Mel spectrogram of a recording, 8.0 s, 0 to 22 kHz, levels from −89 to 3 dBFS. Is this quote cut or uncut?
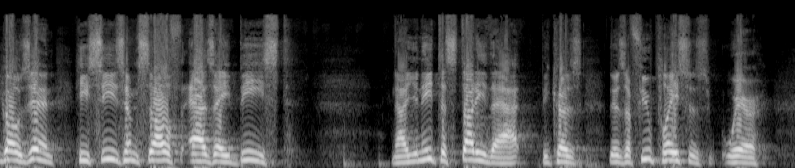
uncut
